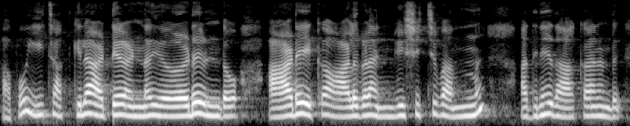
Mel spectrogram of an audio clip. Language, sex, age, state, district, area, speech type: Malayalam, female, 30-45, Kerala, Kasaragod, rural, spontaneous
